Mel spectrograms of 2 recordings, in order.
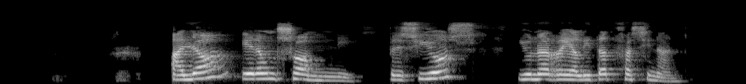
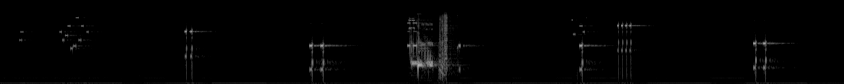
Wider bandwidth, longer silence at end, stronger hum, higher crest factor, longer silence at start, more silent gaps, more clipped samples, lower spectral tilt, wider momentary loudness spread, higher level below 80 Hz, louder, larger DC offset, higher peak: second, 7.6 kHz vs 11.5 kHz; about the same, 0.65 s vs 0.65 s; neither; second, 16 dB vs 24 dB; first, 1.2 s vs 0.2 s; first, 1.44-1.71 s, 3.78-3.89 s, 5.10-5.18 s vs none; neither; first, -4 dB/octave vs 2.5 dB/octave; second, 14 LU vs 20 LU; first, -66 dBFS vs -72 dBFS; first, -16 LUFS vs -35 LUFS; neither; first, -2 dBFS vs -16 dBFS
